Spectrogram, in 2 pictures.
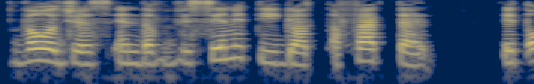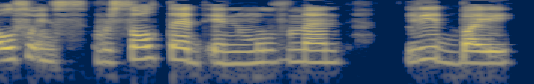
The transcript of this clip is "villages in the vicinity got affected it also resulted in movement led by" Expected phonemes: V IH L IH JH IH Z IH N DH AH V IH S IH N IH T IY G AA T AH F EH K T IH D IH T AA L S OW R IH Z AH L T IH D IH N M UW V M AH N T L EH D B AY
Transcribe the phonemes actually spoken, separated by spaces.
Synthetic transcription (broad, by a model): V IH L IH JH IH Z IH N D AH V IH S IH N IH T IY G AA T AH F EH K T IH D IH T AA L S OW R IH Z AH L T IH D IH N M UW V M AH N T L EH D B AY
